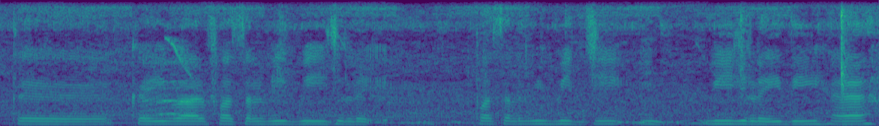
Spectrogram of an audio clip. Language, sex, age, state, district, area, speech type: Punjabi, female, 18-30, Punjab, Pathankot, rural, spontaneous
